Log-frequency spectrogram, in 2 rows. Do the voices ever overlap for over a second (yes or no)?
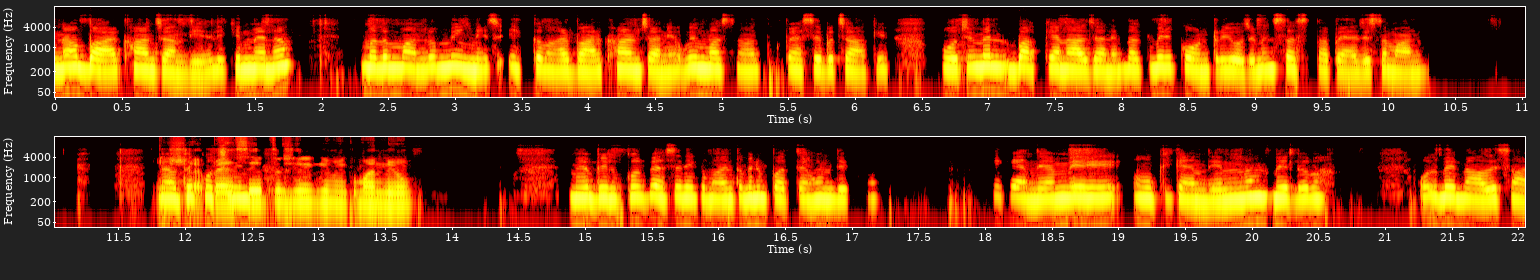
no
